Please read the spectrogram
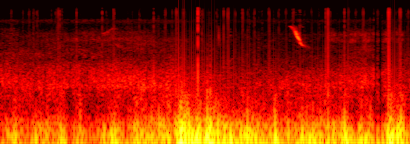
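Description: Wind buffeting an outdoor microphone in uneven gusts, with scattered light ticks. A single short, high bird note falls in pitch about three seconds in.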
